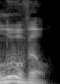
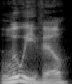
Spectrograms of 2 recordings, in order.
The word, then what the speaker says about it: Louisville: It's like if you're from Louisville, it's not Louisville, it's Louisville. Yeah.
